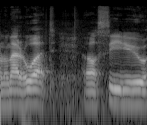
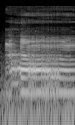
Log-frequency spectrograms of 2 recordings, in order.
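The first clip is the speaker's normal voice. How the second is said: high, loud gasp of pain; pained cry; 9 semitones higher, 11 dB louder than usual. Real, not acted. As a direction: yelp as the cold bites. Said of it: "brain freeze".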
